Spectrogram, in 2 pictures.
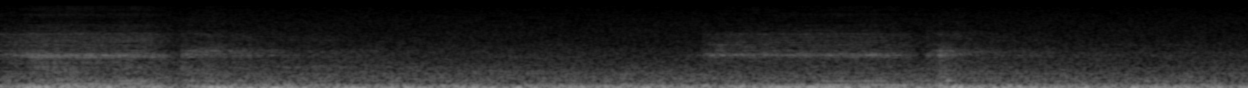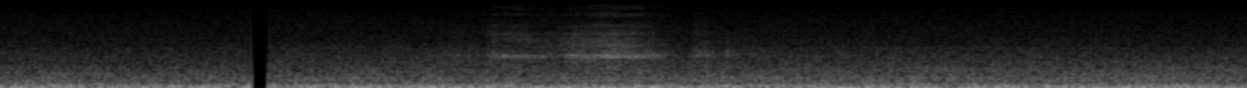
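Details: Soft, rasping snores recurring every few seconds over a steady low background rumble during sleep, recorded with the SnoreLab smartphone app: snoring.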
